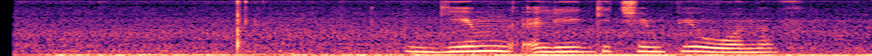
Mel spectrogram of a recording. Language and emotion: Russian, neutral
